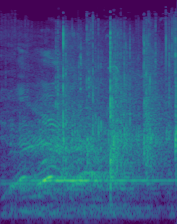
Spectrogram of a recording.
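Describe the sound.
An audience clapping and cheering for newly baptized people: a dense, steady wash of applause with scattered sharper claps, voices mixed in, and a sustained high whistle-like cheer partway through.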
